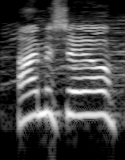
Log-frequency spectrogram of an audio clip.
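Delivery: loud, high introduction to a crowd; leading a greeting. Real, not acted. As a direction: get the whole room to greet her. Leads crowd in greeting wife.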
